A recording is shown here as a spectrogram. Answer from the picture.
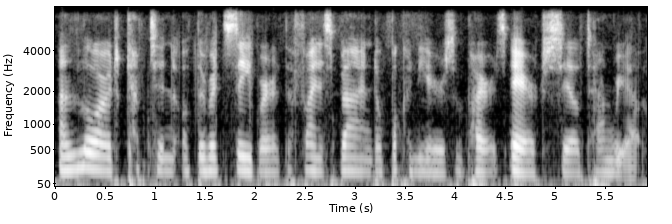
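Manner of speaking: attempted pirate accent, reading aloud. Captain writes his last words, attempted pirate accent. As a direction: read it like an old pirate captain. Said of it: "my attempt at a pirate accent".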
